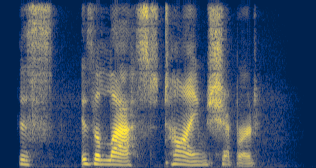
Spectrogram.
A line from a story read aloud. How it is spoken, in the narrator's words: the wraith man hissed, and he sounded more furious than even Rodney had expected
